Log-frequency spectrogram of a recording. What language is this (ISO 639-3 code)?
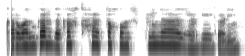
pus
